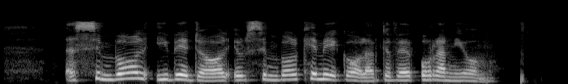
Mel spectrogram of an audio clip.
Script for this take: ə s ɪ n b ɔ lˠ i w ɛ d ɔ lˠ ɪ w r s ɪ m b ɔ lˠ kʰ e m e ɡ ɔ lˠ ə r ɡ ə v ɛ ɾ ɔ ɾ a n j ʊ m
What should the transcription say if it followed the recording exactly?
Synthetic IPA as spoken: ə s ɪ m b ɔ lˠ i b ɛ d ɔ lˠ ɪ w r s ɪ m b ɔ lˠ kʰ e m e ɡ ɔ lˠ a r ɡ ə v ɛ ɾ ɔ ɾ a n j ʊ m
